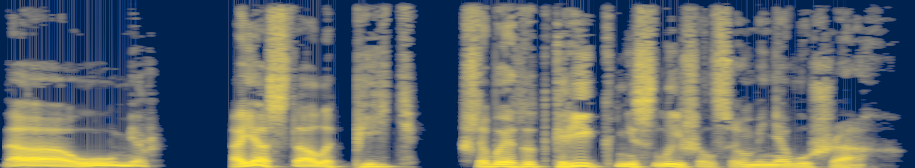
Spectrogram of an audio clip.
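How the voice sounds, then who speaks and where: A man voicing a bitter old woman who drinks, speaking in a slow, wailing, defiant way. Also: extremely low pitch, vocal fry, a little mellow, slightly rough, no echo, clean studio sound, full character voice. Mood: bitter despair.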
